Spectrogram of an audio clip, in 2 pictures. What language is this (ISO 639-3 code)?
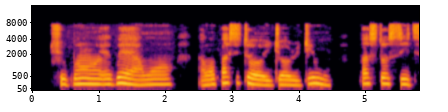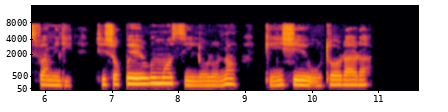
yor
